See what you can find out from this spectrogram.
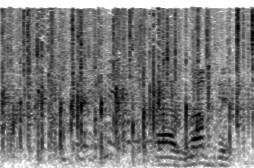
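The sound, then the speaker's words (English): Tepid audience applause for a star arriving at a movie theater, thin and patchy clapping that flickers unevenly beneath voices talking throughout. “Well, it was kind of tepid applause for a star of his magnitude.”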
